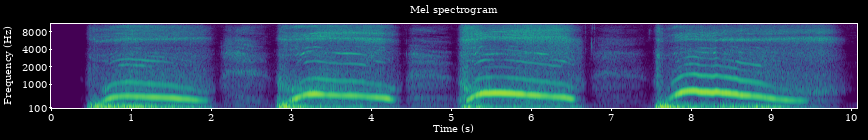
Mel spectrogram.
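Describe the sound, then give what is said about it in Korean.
A voice imitates a wolf blowing hard with its mouth at the pigs' wooden house: four long, strained, breathy blasts with a voiced, falling groan in each, separated by brief pauses and ending with short inhales. “늑대는 또 입으로 바람을 불기 시작했어요.”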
